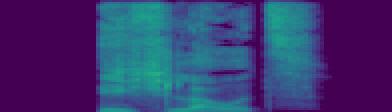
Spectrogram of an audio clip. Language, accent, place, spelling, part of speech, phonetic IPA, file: German, Germany, Berlin, Ichlauts, noun, [ˈɪçˌlaʊ̯t͡s], De-Ichlauts.ogg
- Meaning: genitive singular of Ichlaut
